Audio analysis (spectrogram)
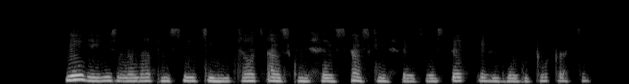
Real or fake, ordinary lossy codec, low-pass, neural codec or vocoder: fake; none; 5.4 kHz; codec, 16 kHz, 1 kbps, FreqCodec, smaller model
